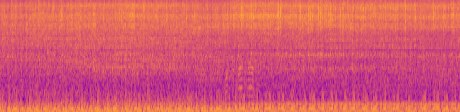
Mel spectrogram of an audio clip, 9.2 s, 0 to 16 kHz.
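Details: 1975 Kawasaki Z1 900 four-cylinder with Yoshimura pipes and big bore kit, cams returned to original, being ridden in to check for bugs. A deep, even note pulls cleanly through revs and riding with no misses or knocks: normal running.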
